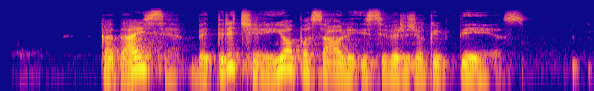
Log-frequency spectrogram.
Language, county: Lithuanian, Kaunas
